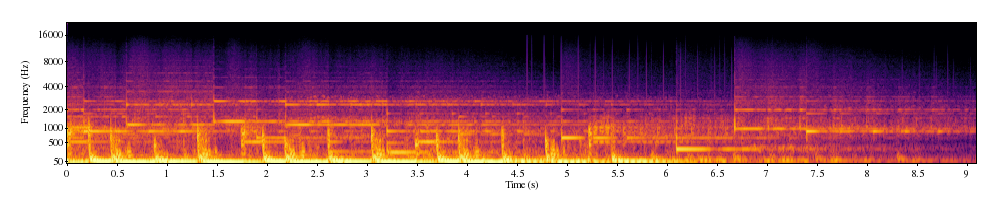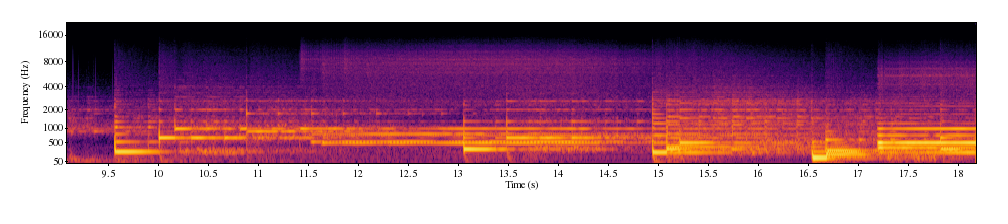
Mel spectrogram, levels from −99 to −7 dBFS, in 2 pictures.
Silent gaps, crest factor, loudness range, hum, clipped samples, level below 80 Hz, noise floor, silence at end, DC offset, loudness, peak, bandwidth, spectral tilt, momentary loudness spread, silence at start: none; 14 dB; 13 LU; none; under 0.1%; -16 dBFS; -44 dBFS; 0 s; under 0.1%; -17 LUFS; -2 dBFS; 3.7 kHz; -9.5 dB/octave; 18 LU; 0 s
